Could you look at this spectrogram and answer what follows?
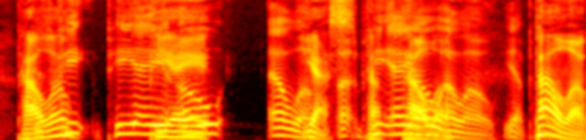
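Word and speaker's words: Paolo: Yeah, Paulo.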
